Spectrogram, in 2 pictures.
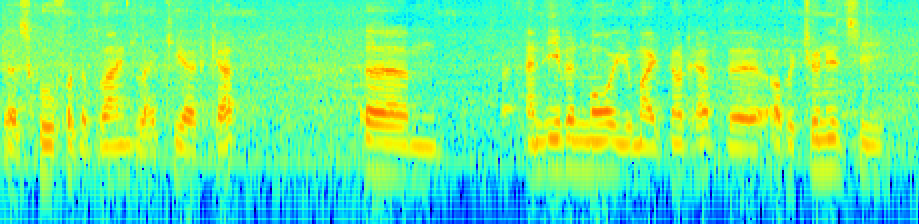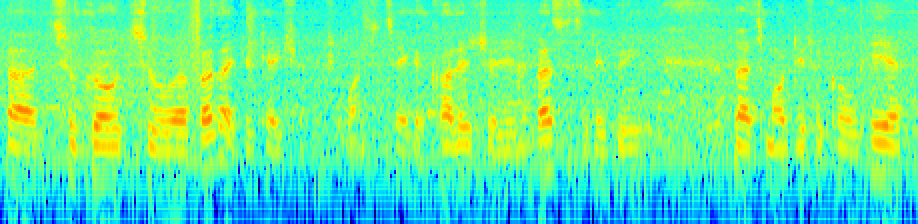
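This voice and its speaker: The speaker keeps a moderate pace and fairly even intonation, with big swings in loudness. Noticeable background noise runs throughout. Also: man, medium pitch for a man. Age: 40s. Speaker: project manager at a blind association. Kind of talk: interview. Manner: hesitant, many fillers.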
